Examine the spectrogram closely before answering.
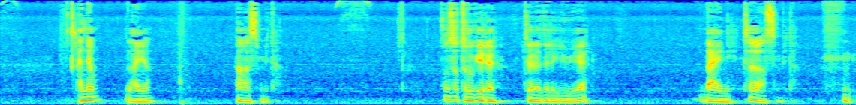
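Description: A young man speaks in short bursts, close to the microphone, over an online call.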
